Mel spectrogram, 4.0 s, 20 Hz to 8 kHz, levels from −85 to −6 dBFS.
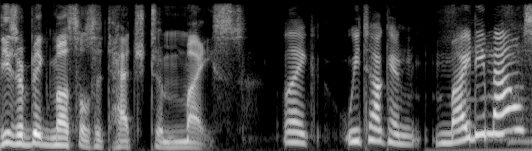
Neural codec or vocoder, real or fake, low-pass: none; real; 7.2 kHz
